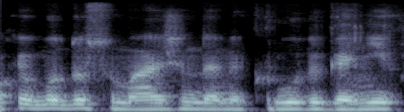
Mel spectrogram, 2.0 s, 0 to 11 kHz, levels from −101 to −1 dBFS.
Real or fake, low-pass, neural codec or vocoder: real; 9.9 kHz; none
